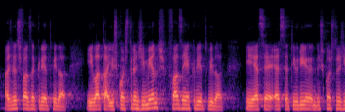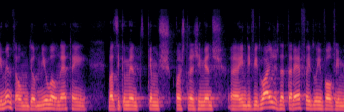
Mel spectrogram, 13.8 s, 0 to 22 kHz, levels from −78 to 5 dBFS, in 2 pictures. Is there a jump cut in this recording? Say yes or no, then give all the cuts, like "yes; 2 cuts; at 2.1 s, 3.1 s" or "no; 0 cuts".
no; 0 cuts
